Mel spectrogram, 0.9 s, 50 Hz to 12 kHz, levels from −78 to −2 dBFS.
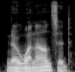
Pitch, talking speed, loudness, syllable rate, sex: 95 Hz, 190 wpm, -14 LUFS, 7.7 syllables/s, male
